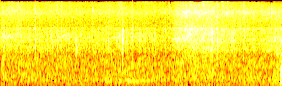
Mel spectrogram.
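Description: Rice and mint paste sizzling in a hot stainless steel kadai as they are stirred together with a perforated metal skimmer. There is one sharp click of the spoon against the pan about a second in.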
